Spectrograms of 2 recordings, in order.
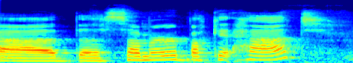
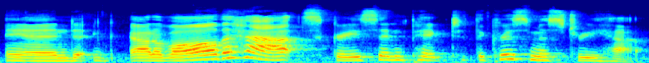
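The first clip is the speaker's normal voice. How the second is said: usual speaking voice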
